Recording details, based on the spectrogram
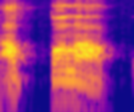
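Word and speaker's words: الطلاق: Kemudian yang kedua adalah menipiskan to pada kata at-talaq. Bisa dibaca at-talaq. Ya, seharusnya baca tebal malah dia tipiskan. Dia bacanya bagaimana? At-talaq. Seharusnya dibaca dengan po, dia baca dengan ta. Po, ta. Ini berbeda.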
